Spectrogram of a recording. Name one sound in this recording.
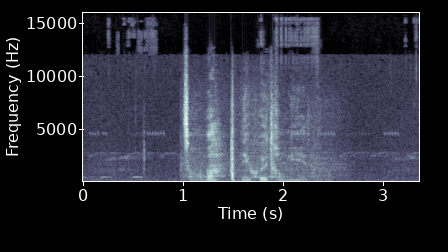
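An older man speaks calmly and low, close by.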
